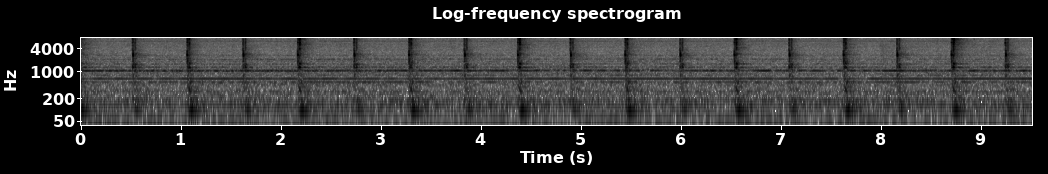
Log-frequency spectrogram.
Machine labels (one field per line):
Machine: valve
